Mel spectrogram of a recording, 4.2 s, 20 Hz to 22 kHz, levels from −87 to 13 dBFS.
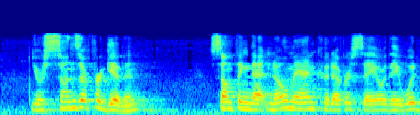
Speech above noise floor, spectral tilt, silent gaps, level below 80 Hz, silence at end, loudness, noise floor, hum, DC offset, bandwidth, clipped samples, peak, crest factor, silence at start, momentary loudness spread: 26 dB; -4.5 dB/octave; none; -54 dBFS; 0 s; -23 LUFS; -48 dBFS; none; under 0.1%; 7.6 kHz; under 0.1%; -6 dBFS; 18 dB; 0.3 s; 9 LU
